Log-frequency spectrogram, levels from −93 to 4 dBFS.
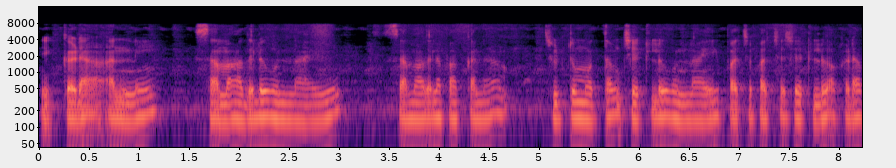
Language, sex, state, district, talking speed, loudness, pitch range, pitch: Telugu, male, Andhra Pradesh, Chittoor, 110 wpm, -29 LUFS, 135-175 Hz, 150 Hz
